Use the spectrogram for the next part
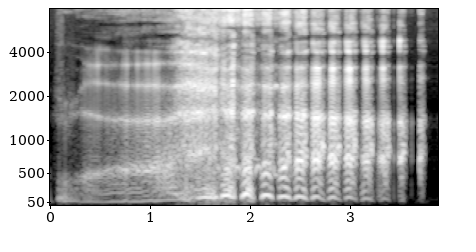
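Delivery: unprocessed evil cackle; slow sinister laugh with no effects; raw demon laugh. Shown as a demonstration. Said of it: "here's what it sounds like".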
